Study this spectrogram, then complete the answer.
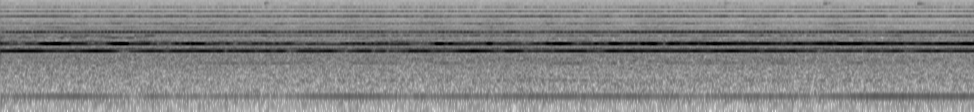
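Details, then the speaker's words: Steady piercing whistle tones over rushing air in a wind tunnel at common gust speed; aerodynamic whistling as air flows through a facade balustrade like a musical instrument, with little vibration and tones changing as the flow shifts. "it doesn't seem to be vibrating a lot to be a erodynamic effect of the air through here a bit like a musical instrument that's creating that noise"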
